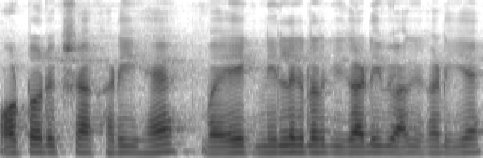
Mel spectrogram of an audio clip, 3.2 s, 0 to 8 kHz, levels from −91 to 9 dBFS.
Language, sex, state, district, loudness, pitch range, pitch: Hindi, male, Uttar Pradesh, Varanasi, -19 LUFS, 120-130 Hz, 125 Hz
